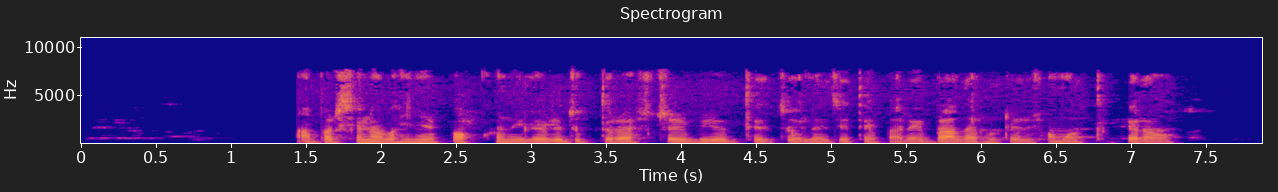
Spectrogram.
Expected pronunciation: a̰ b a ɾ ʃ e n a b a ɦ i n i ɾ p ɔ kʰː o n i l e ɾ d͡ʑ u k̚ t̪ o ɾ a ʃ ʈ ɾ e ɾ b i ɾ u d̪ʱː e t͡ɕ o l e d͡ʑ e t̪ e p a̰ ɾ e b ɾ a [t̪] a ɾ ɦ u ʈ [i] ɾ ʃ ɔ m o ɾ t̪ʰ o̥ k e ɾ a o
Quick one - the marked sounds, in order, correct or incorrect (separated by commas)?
incorrect, incorrect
